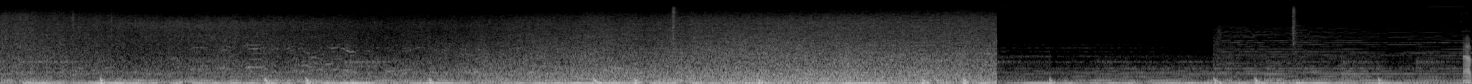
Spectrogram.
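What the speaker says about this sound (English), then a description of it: "There were still 150 miles of open ocean." Steady, loud surf of open ocean waves, a continuous broad wash of breaking water that cuts off abruptly partway through, leaving quieter low noise with a few faint ticks.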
